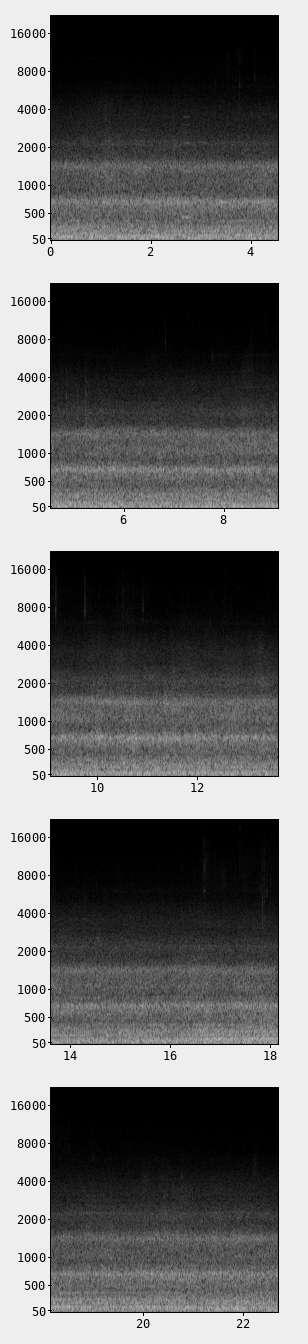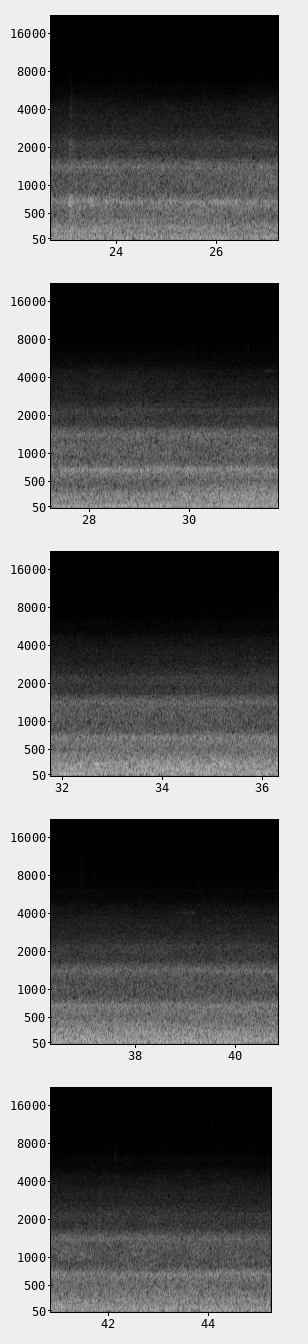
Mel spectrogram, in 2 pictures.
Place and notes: Maribor, Slovenia - one square meter: holes in the wall
holes is the concrete wall that forms one border of our recording space add their own resonance to the soundscape. all recordings on this spot were made within a few square meters' radius.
